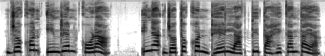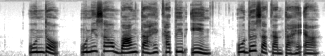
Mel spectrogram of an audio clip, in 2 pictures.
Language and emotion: Santali, sad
